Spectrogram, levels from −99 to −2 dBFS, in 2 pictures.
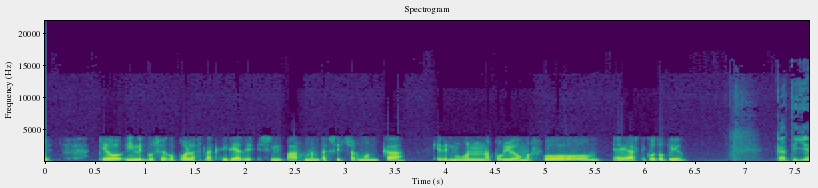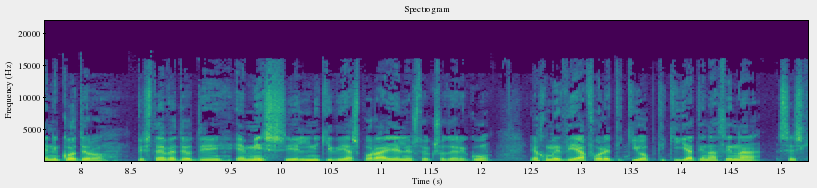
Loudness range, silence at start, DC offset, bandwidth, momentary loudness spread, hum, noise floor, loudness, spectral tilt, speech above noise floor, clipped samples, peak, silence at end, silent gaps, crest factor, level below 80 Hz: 3 LU; 0 s; under 0.1%; 16.5 kHz; 9 LU; none; -47 dBFS; -20 LUFS; -5.5 dB/octave; 28 dB; under 0.1%; -2 dBFS; 0 s; none; 18 dB; -60 dBFS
